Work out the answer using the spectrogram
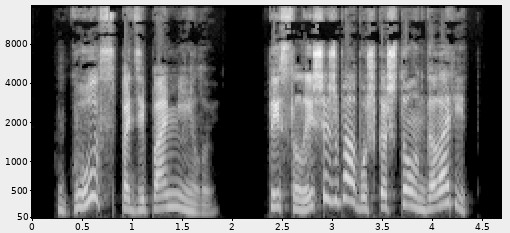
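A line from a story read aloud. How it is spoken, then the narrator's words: Exclaimed. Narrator (Russian): воскликнула она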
